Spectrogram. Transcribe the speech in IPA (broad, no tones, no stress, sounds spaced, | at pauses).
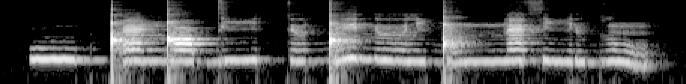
w uː b ǃʼ æ ŋ͡ǃ ɑ b d iː tː ø ɡ͡ǃ e n øː l i ɡ͡ǃ u nː æ̃ s iː ɾ y b l ũ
